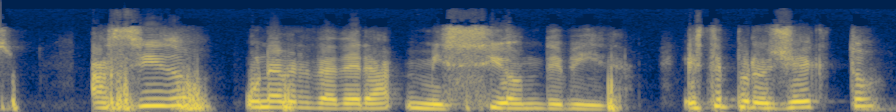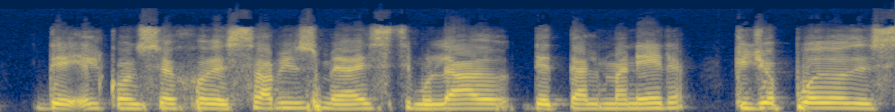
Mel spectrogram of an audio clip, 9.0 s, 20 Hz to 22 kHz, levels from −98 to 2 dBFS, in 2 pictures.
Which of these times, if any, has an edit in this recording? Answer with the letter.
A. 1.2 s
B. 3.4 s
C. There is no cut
A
